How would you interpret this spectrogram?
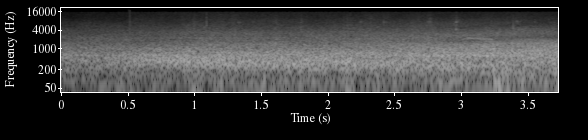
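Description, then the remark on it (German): Steady, dense rushing of river rapids downstream of a small suspension bridge, with a broad hiss and gurgling texture that holds constant throughout, moderately loud with no voices. “Flussabwärts, Stromschnellen mit mächtigem Rauschen und Gurgeln.”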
